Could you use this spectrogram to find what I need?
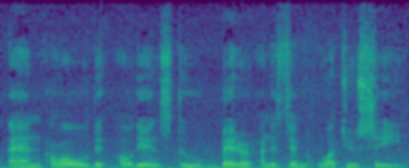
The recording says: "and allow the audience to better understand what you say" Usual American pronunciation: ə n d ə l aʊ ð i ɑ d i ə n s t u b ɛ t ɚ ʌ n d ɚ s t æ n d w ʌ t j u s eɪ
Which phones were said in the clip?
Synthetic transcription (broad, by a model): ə n ə l aʊ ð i ɑ d i ə n s t u b ɛ t ɚ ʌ n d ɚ s t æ n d w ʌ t j u s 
